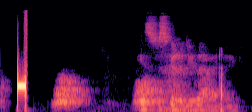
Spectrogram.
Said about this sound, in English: Oh, see, there's Yolo barking.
